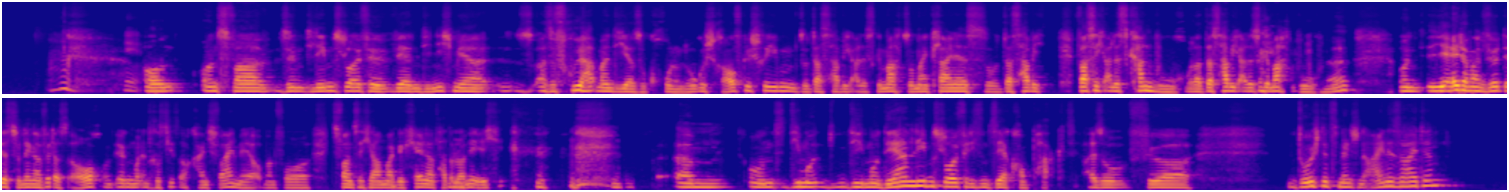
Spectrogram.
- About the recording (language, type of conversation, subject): German, podcast, Wann hast du zuletzt deine Komfortzone verlassen?
- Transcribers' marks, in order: put-on voice: "Ah"; static; giggle; chuckle; giggle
